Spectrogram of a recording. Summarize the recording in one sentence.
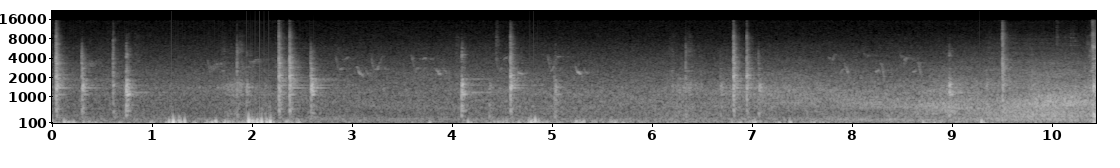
Metal is knocking, birds are chirping, and a motor vehicle passes by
